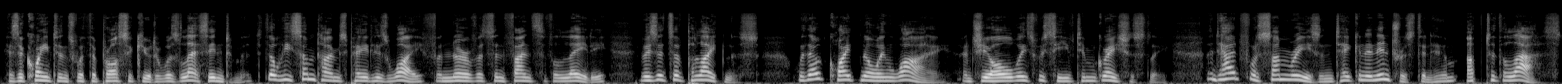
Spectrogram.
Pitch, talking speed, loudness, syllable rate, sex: 160 Hz, 175 wpm, -19 LUFS, 5.5 syllables/s, male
